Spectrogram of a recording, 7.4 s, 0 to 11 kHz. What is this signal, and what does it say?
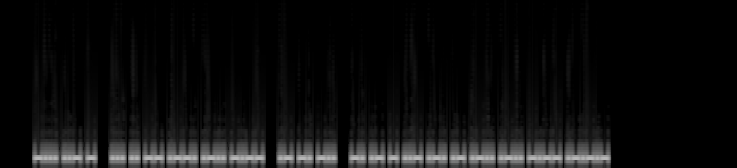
Morse code, heard as a keyed tone, about 50 wpm, 700 Hz. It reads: BUT SIMPLY AND NATURALLY.
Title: Sentences from Top 1300 Words 50wpm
